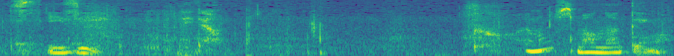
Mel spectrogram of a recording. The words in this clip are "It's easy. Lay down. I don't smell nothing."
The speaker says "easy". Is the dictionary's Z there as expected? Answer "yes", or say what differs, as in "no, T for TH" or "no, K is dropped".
yes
